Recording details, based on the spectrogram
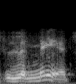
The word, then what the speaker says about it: Lamed: The second Hebraic character is Lamed, spelled like lamed, L A M E D.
